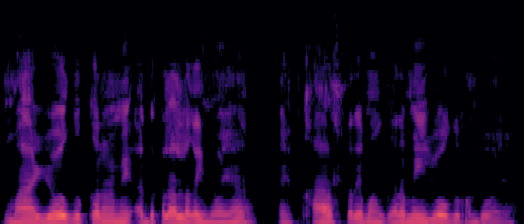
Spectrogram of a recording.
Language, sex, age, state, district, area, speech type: Sindhi, male, 60+, Gujarat, Kutch, rural, spontaneous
